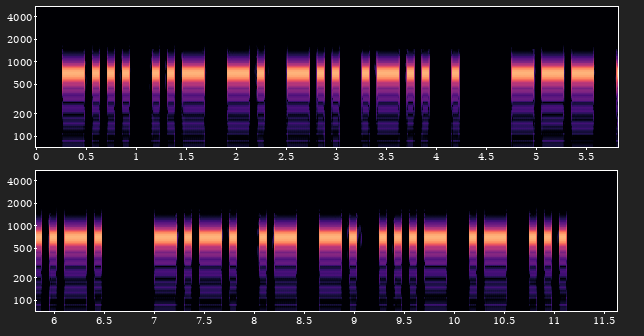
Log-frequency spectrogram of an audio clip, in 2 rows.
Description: Morse code, heard as a keyed tone, about 16 wpm, 700 Hz. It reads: BUNDLE OF CANVAS
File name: CW-The-Big-Twoheaded-River-1-16WPM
